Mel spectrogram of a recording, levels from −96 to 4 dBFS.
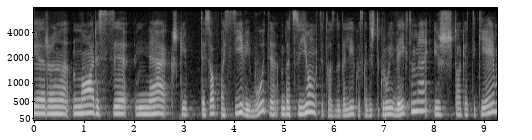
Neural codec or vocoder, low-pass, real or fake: none; 7.2 kHz; real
